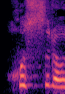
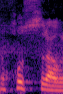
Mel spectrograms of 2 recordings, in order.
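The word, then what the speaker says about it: ὅς: 그리고 여기에 O는 이 앞에 H 사운드가 들어가요. 그래서 이것이 호스라고 이렇게 발음을 합니다. 이건 theos고 이는 호스라고 이렇게 발음하고.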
